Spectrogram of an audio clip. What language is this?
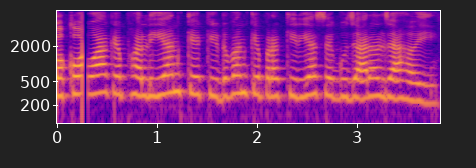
Magahi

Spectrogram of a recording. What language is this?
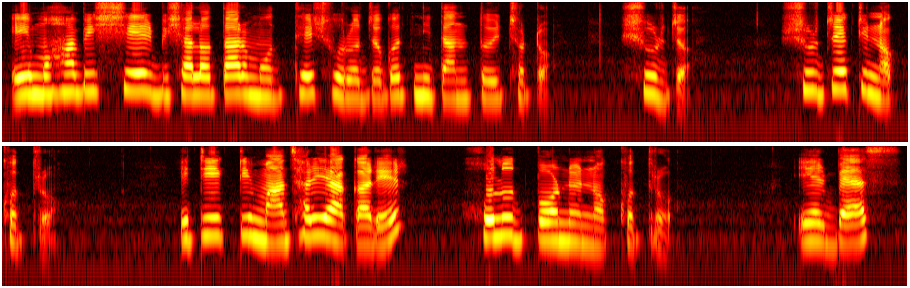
Bangla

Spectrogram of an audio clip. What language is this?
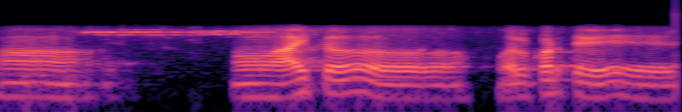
Kannada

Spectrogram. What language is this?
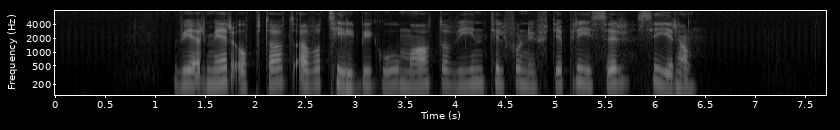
Norwegian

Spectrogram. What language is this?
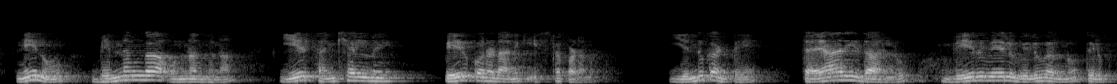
Telugu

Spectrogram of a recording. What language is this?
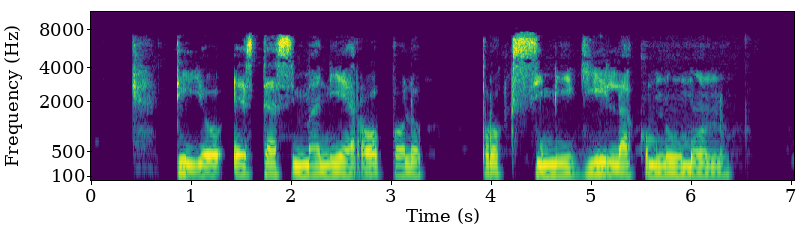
Esperanto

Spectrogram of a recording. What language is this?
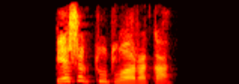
Mari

